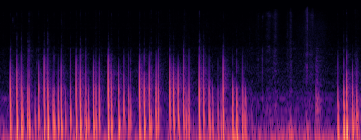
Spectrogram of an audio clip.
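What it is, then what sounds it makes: Cork board tapped and scratched with fingernails. A flat, solid, hand-sized rectangular cork board is held in one hand and tapped and scratched with long painted fingernails. A fast run of dull, low, muffled taps with no ring fills the first five seconds, followed by quieter scratching and a few more taps at the end.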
